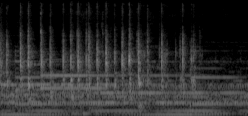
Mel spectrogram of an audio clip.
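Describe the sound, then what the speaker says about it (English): Keyboard typing from the video game Danganronpa: Trigger Happy Havoc: a rapid, steady run of crisp key clicks for about two seconds over a low sustained musical hum, then the typing stops. "She began typing again."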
